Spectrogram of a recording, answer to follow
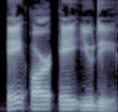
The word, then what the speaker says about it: Araud: His name is Gerard A-R-A-U-D. Araud is probably how they pronounce it with a French accent.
